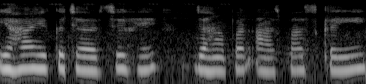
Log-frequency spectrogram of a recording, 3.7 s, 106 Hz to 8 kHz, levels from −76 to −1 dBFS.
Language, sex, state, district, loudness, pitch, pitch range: Hindi, female, Chhattisgarh, Raigarh, -33 LUFS, 220 Hz, 215-235 Hz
